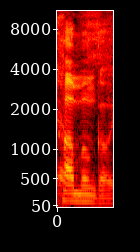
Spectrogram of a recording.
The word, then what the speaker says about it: Kamungo: Kamungo is how you pronounce his name. Yeah, Kamungo.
